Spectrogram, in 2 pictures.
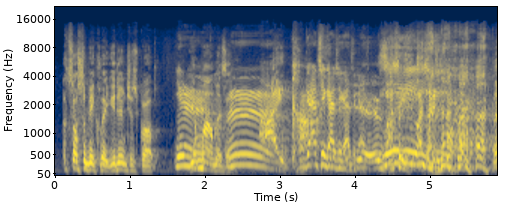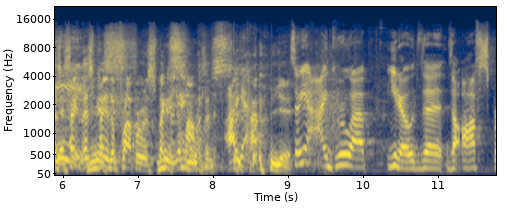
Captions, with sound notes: - Let's also be clear. You didn't just grow up-- your mom is an icon. - Yeah. Yeah. [chatter, laughter] - Let's pay the proper respect. - Miss...Miss Ross. - So, yeah. I grew up, you know, the offspring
